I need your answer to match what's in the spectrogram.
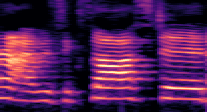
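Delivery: ordinary talk, nothing marked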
